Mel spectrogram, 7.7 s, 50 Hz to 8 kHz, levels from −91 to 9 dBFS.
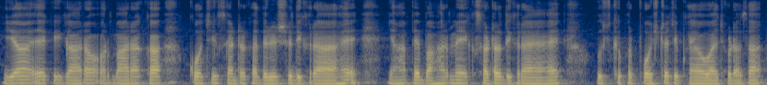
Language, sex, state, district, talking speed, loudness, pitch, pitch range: Hindi, male, Jharkhand, Garhwa, 235 wpm, -21 LUFS, 115 Hz, 110-120 Hz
